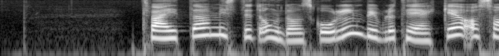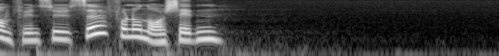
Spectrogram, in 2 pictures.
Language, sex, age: Norwegian, female, 35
